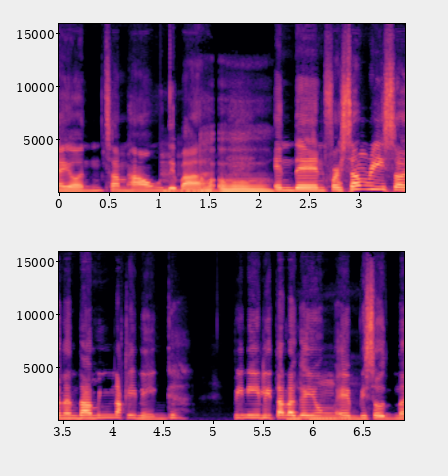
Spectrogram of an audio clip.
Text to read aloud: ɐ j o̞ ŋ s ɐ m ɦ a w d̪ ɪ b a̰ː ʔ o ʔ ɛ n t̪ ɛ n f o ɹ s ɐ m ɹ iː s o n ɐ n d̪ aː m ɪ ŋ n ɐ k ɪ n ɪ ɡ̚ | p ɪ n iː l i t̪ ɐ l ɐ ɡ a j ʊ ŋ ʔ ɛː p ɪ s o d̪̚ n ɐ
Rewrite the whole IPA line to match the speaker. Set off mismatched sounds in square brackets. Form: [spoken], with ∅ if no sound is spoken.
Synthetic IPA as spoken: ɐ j o̞ [n] s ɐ m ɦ a w d̪ ɪ b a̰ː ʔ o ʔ ɛ n [d̪] ɛ n f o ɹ s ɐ m ɹ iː s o n ɐ n d̪ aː m ɪ ŋ n ɐ k ɪ n ɪ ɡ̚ | p ɪ n iː l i t̪ ɐ l ɐ ɡ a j ʊ ŋ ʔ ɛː p ɪ s o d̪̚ n ɐ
